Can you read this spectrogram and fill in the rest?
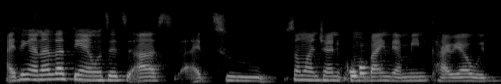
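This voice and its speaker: A woman's voice: lowish voice, fairly even intonation, fairly quick, darkish tone. A woman speaking as a guest on an online tech panel, giving earnest advice and often restarting her sentences.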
